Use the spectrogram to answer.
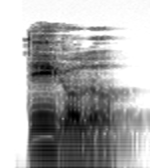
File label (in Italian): "tegolo", vocabolario dialettale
